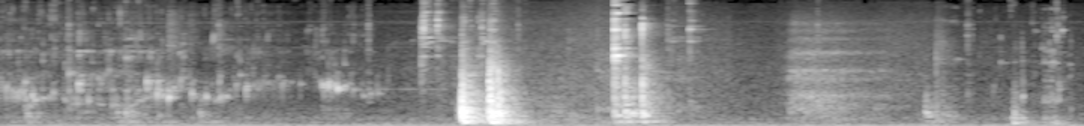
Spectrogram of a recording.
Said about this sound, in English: Tommy takes the stopper out of the decanter and pours himself a large drink.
